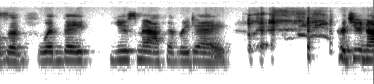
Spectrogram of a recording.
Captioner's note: laughs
